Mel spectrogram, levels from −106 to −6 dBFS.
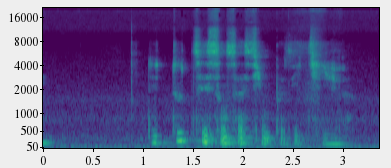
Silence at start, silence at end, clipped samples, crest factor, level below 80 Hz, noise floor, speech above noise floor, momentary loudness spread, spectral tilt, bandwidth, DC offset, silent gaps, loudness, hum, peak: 0 s; 0.15 s; under 0.1%; 22 dB; -72 dBFS; -71 dBFS; 25 dB; 15 LU; -3 dB/octave; over 20 kHz; under 0.1%; none; -45 LUFS; none; -26 dBFS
